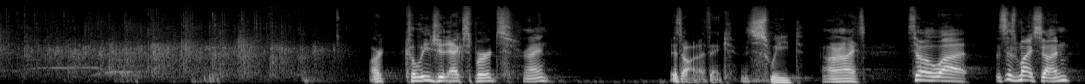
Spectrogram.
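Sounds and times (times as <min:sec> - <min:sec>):
audience applause welcoming a guest: 0:00.0 - 0:03.6
speech: 0:03.7 - 0:05.6, 0:06.7 - 0:10.8.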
